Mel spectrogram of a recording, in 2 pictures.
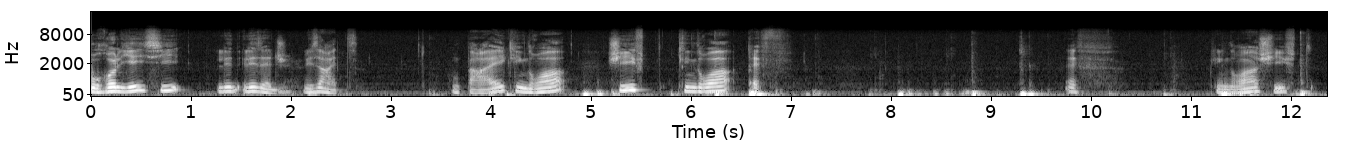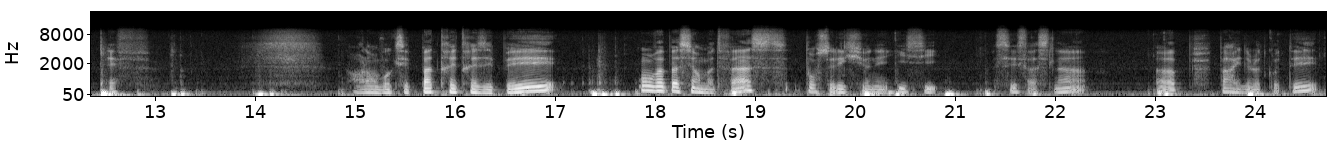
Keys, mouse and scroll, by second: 0.8-2.1 middle drag, 2.3 right click, 2.6 click, 4.2 right click, 5.9 shift+right click, 6.7 shift+f, 7.0 shift+middle click, 7.9 shift+right click, 8.7 shift+right click, 9.4 shift+f, 9.7-10.8 middle drag, 11.7 shift+right click, 12.6 shift+f, 13.0-13.6 shift+scroll down 2, 13.3 Tab, 13.6 middle click, 14.1 Tab, 14.4 middle click, 15.5 middle click, 17.6 ctrl+Tab, 19.2 click, 19.8 right click, 20.6 shift+right click, 21.3 right click, 22.3 right click, 23.0 right click, 23.3 click, 24.3 shift+right click.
